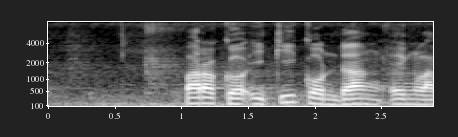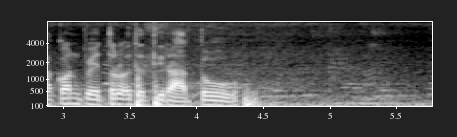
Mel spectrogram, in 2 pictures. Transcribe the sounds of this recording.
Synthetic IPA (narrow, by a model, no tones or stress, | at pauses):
paɾɔɡ̥ɔ̤ʔikikoɳɖaŋɪŋlakɔnpet̪ɾʊsd̪̥ä̤d̪̥i̤ɾat̪u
